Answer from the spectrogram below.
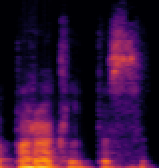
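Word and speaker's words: параклитос (παράκλητος): Э, интересно, что на греческом, здесь вот неверное ударение стоит, я не посмотрел, э, параклитос должно стоять, да?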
